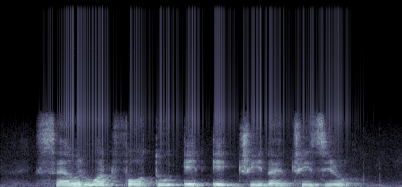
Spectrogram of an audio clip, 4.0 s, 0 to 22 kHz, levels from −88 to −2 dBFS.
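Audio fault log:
Throughout: resampler restarted on every block. The speech carries a steady 100 Hz buzz riding under the signal, which drops out in the gaps between phrases. The sample-rate conversion from 16 kHz to 48 kHz was run on each 10 ms block separately, so the filter at every block edge worked with wrong neighbouring samples. That leaves a small error every 10 ms, and at that spacing the individual ticks fuse into a buzz.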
